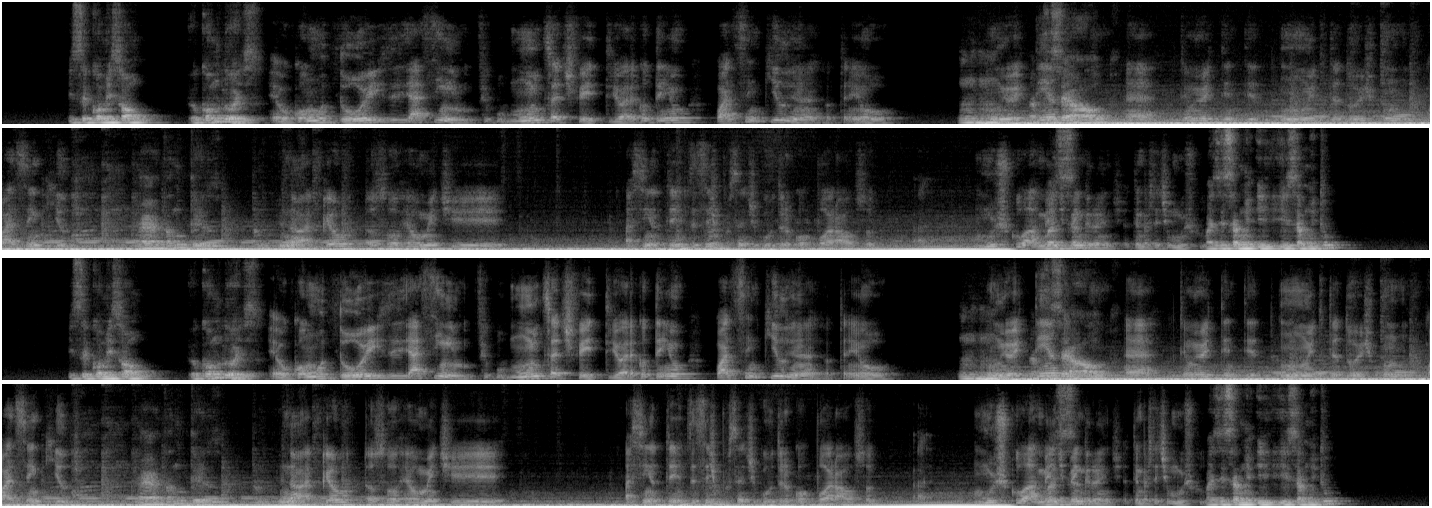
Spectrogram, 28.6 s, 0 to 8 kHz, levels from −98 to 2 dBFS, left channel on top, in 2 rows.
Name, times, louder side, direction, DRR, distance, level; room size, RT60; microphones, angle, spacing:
voice 1, 0.7-1.4 1.9-2.6 9.6-10.0 10.4-11.0 15.6-16.5 16.8-17.3 21.3-21.5 24.7-25.1 26.3-27.6, left 1 dB, 15° left, -2 dB, 1.0 m, -32 dB
voice 2, 2.7-6.9 7.2-8.8 9.8-15.1 17.1-19.3 20.0-20.1 20.5-23.1 23.4-23.6 24.0-26.3, right 1 dB, 55° right, 4 dB, 0.4 m, -40 dB
sound 1, 9.7-24.3, equal, 40° left, 0.5 m, -27 dB
sound 2, 12.7-18.2, left 1 dB, ahead, 0.6 m, -44 dB
2.3 x 2.1 x 3.7 m, 0.39 s
head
